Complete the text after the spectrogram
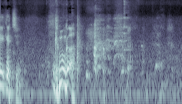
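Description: A young man laughs heartily close by.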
